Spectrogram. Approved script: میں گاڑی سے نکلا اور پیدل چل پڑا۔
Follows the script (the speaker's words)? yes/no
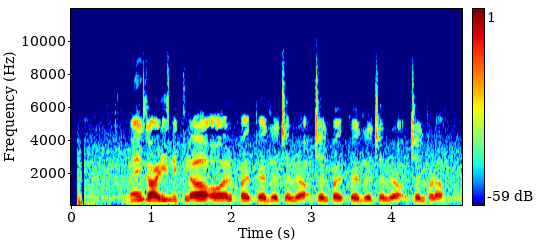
no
